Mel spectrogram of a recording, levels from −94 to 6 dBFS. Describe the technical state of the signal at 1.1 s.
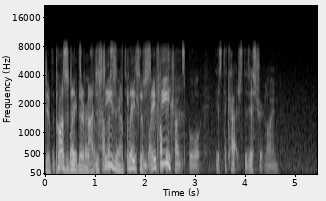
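At 1.1 s the speech is intact, carrying only the normal character of the call path, with the content above 8 kHz absent as expected from its bandwidth.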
